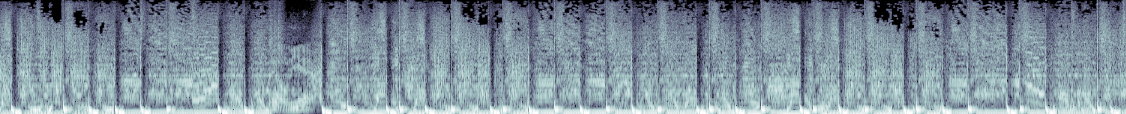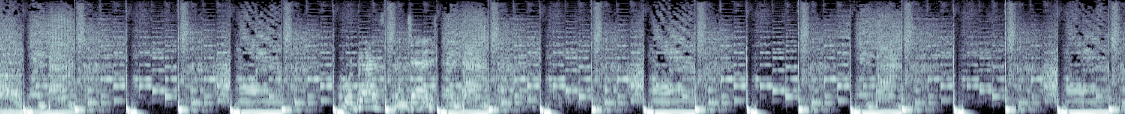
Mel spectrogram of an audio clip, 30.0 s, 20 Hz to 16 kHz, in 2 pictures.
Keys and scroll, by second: 5.0 t, 6.8-12.6 typing, 13.8 Escape, 20.3-22.0 typing, 23.5-26.7 typing, 29.0 4, 29.7 Escape.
